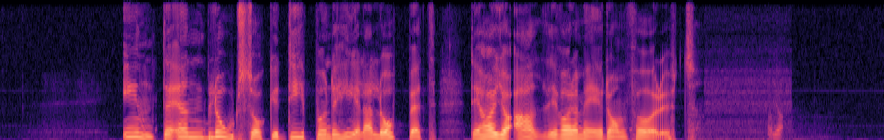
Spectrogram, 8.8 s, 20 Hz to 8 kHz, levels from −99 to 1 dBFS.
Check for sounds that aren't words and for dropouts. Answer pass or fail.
fail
